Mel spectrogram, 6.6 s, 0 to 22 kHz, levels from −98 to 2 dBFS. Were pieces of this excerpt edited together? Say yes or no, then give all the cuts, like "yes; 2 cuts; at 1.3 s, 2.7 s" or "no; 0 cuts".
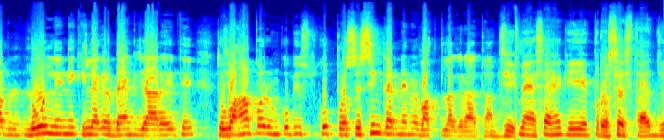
yes; 1 cut; at 5.2 s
